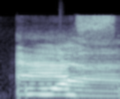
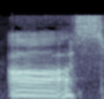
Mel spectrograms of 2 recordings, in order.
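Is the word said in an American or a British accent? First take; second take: American; British. First: The vowel is a plain American short 'a'. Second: The vowel is a long, open British 'ah'.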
